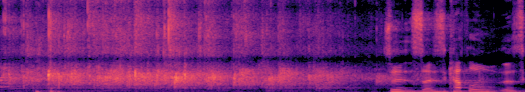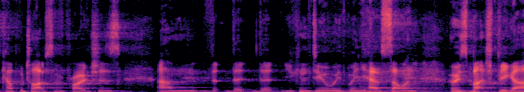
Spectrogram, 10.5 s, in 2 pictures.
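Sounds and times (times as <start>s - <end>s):
audience applause: 0.0s - 4.1s
speech: 3.9s - 10.4s.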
